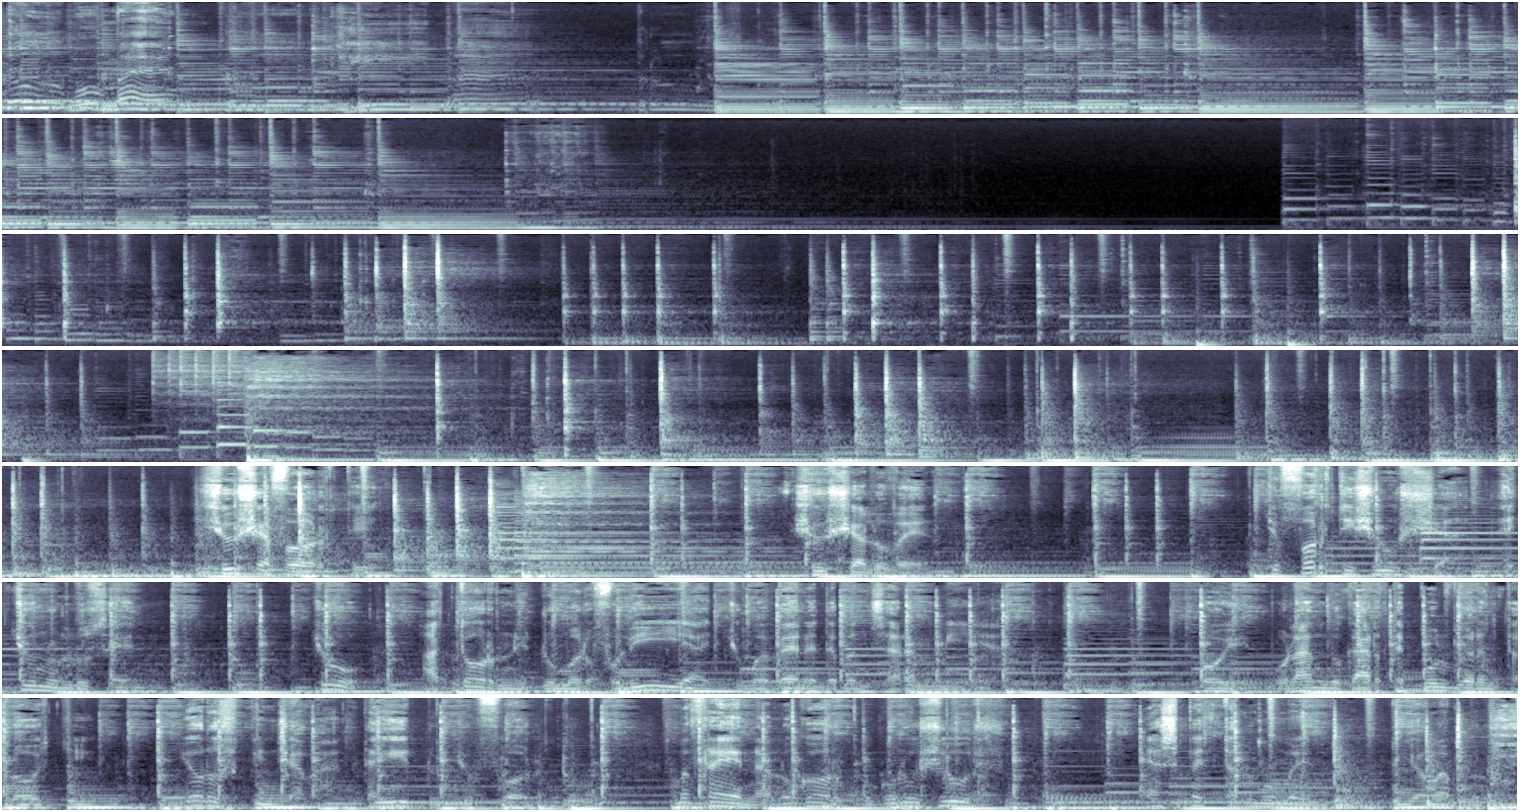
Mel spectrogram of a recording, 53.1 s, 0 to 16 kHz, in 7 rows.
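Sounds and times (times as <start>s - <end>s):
plucked acoustic guitar: 0.0s - 11.8s, 14.0s - 53.0s
drums and hand percussion: 15.0s - 53.0s
low bass notes: 24.0s - 53.0s.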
